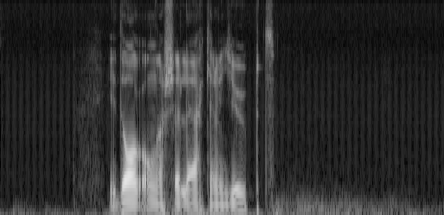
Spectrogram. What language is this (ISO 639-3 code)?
swe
